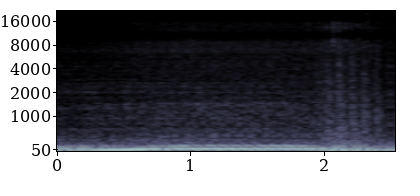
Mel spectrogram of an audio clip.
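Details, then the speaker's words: 1938/39 Ford two-door hot rod, after years in storage, backing up: low engine rumble with an uneven shuddering throb as the clutch takes up. The chatter smooths out once the clutch is fully out. "so right about here you can hear a little bit of chatter on that clutch"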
